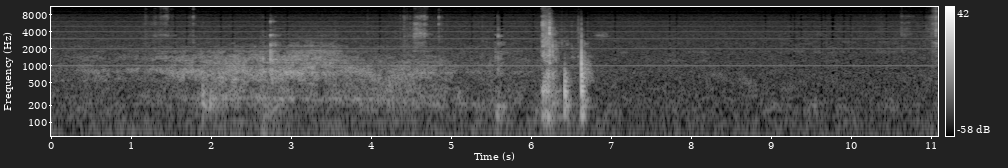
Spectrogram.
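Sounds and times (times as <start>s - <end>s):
faint electrical whine: 0.0s - 11.0s.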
